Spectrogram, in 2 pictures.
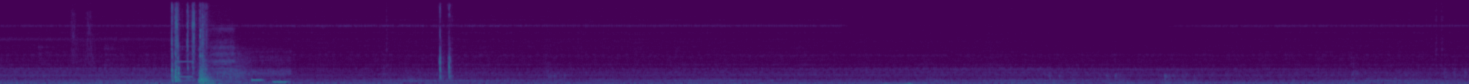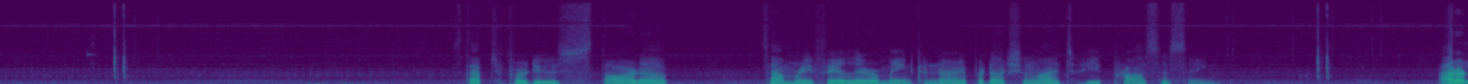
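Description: A computer terminal beeps and clicks as options are selected.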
